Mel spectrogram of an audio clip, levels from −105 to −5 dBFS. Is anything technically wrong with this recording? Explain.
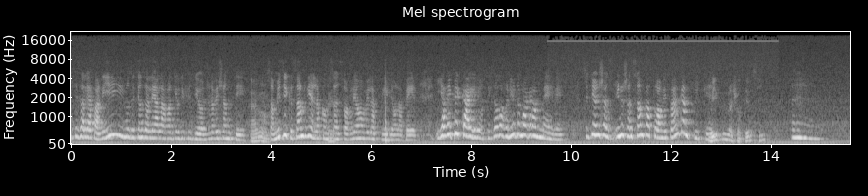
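Yes. From 9.51 to 14.14 s there is video or display buzz: a screen or video cable couples into the audio, adding a 59.94 Hz field-rate buzz with hash and a 15.7 kHz line-rate whine, roughly 20 dB below the signal. A spectrogram shows harmonic stripes and a thin high line.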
